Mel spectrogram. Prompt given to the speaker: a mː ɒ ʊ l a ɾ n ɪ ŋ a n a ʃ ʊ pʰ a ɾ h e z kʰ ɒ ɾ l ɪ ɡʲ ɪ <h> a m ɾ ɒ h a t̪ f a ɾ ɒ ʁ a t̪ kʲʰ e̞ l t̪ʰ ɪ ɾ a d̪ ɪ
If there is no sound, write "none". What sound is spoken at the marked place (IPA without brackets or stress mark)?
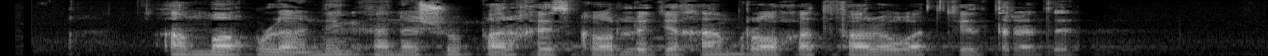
h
